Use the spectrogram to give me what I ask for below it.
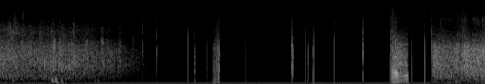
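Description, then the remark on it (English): An audience applauds to welcome a visiting minister, a dense wash of clapping that thins out into scattered single claps, then a brief flurry before the applause swells again at the end. “Would you take your Bibles out, your sermon notes on the back of your bulletin, and while you're doing that, still clap and welcome Steve Sampson as he comes to minister.”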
